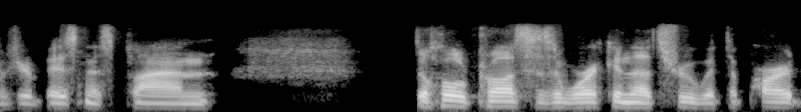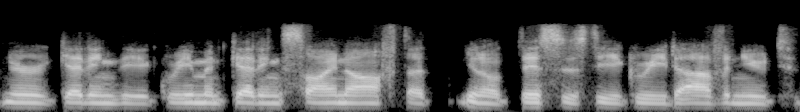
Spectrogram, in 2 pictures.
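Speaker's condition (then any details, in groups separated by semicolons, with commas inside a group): No condition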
